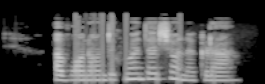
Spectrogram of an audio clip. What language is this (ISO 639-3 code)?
pus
